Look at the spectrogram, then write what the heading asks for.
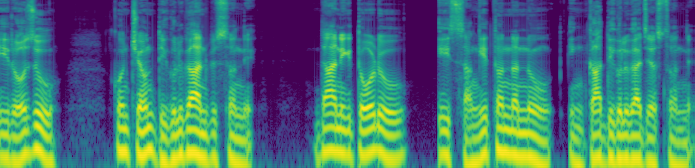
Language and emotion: Telugu, sad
